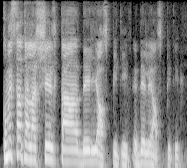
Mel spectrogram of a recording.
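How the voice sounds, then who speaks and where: A man's voice: a little high, big pitch swings, moderate pace, fairly bright tone. A man presenting a radio show in a scripted, announcer-like way with concise questions. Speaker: radio host, interviewer.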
